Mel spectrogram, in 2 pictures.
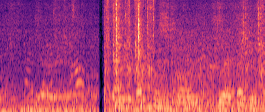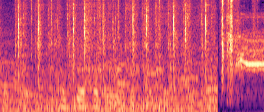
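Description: A typewriter clacks as keys are struck quickly.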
